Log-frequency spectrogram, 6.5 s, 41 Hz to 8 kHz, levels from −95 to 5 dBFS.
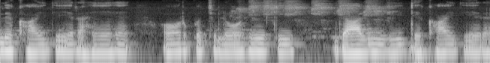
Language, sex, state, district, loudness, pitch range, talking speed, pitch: Hindi, male, Chhattisgarh, Bastar, -21 LUFS, 100-105 Hz, 130 wpm, 100 Hz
